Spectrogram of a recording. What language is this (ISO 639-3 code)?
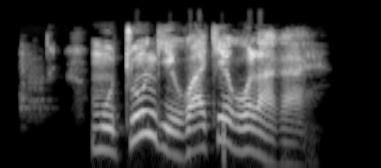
dav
